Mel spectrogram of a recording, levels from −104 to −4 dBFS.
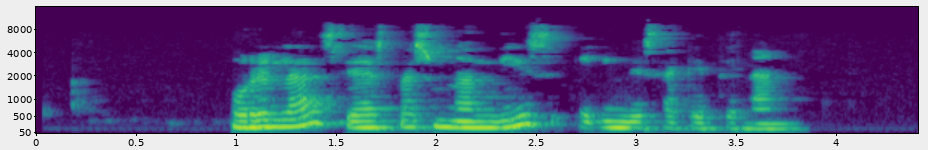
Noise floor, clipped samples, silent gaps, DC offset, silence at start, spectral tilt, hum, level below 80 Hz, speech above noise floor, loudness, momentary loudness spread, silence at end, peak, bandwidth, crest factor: -80 dBFS; under 0.1%; none; under 0.1%; 1 s; -5.5 dB/octave; none; -68 dBFS; 57 dB; -24 LUFS; 15 LU; 0.6 s; -6 dBFS; 9.4 kHz; 18 dB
